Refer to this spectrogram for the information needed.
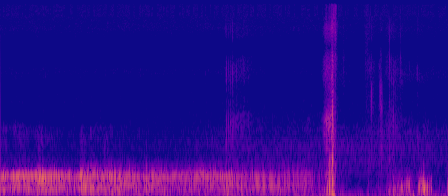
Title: Upset Stomach Noises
